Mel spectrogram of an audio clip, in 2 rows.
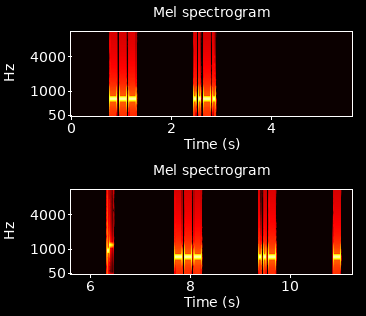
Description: Morse code, heard as a keyed tone, about 25 wpm, spaced as for 7 wpm, 700 Hz. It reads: OF OUT
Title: 8x Character Spacing - Top 100 Words - 25wpm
